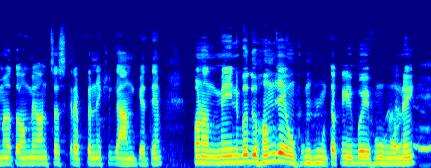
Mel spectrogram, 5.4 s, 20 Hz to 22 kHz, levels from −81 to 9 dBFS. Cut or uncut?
uncut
